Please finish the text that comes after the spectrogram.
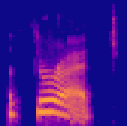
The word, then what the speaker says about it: threat: thread ya thre thre perhatikan th itu kita bacanya t t jadi threat thre thre artinya ancaman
